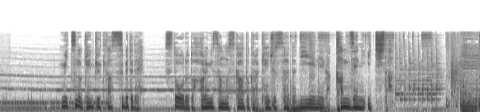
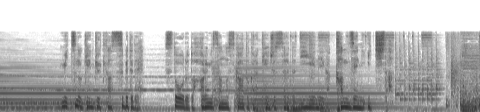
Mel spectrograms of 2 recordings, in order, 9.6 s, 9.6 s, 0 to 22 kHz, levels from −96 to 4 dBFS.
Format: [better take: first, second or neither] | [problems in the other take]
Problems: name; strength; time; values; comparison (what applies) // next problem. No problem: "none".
first | background sound (Bowed string instrument); 8 dB below the speech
